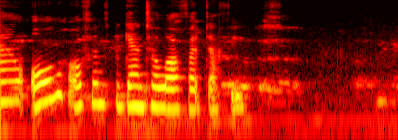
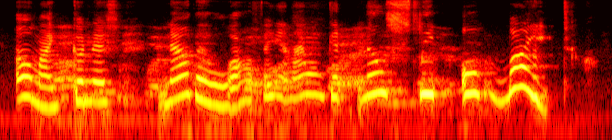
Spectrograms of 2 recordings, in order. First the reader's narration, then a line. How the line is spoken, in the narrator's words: whined Tessie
